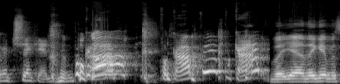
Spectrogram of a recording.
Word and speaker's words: Pokopia: Utopia, but Pokemon. Pokopia. So it's Pokopia. It sounds like I'm barking like a chicken. Pokopia.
